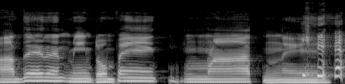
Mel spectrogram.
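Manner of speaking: imitated auto-tune effect. Trying the imitation again, better this time: fake auto-tune voice. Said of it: "your idea of auto-tune".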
